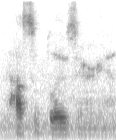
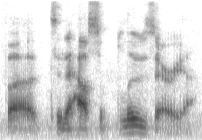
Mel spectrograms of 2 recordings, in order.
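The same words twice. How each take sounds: First: Whispered to himself, no voice. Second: Said in the usual way. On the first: Real, not acted. Repeating the place name to himself in a whisper. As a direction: breathe the place name under his breath.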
